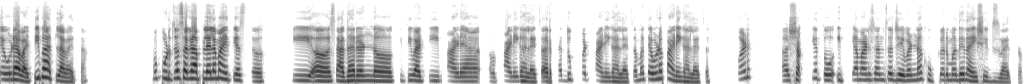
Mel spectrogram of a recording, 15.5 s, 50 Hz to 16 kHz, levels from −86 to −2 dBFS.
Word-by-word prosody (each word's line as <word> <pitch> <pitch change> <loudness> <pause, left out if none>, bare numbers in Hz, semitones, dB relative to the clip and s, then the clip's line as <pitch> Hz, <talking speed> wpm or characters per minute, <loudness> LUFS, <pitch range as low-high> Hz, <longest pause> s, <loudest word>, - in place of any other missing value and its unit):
तेवढ्या 260 -1 +7
वाटी 200 - +3
भात 340 -7 +5
लावायचा. 190 -5 -1 1.0
मग 305 - -8
पुढचं 315 -1 +2
सगळं 310 -2 +7
आपल्याला 295 +1 +6
माहिती 270 -6 +3
असतं 195 -6 -5 0.5
की 220 -1 -2
अ, 200 0 +4
साधारण 215 +1 +2
अ, 200 -1 +3
किती 230 +1 -11
वाटी 210 -1 0
पाण्या 185 -1 -3 0.4
पाणी 195 -2 -4
घालायचं 175 -5 -3
अर्थात 185 +4 -4
दुप्पट 260 +1 -12
पाणी 200 -5 -6
घालायचं. 175 +2 -5
मग 255 - -6
तेवढं 275 +2 +1
पाणी 235 -9 -1
घालायचं. 170 0 -5 0.4
पण 300 +5 -3 0.5
अ, 220 0 -5
शक्यतो 240 +1 -3
इतक्या 245 +2 -8
माणसांचं 250 0 -3
जेवण 230 -1 +1
ना 255 +3 -3
कुकरमध्ये 240 +2 -3
नाही 215 -6 -1
शिजवायचं. 175 -5 -9
220 Hz, 145 wpm, -27 LUFS, 195-260 Hz, 1.0 s, तेवढ्या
